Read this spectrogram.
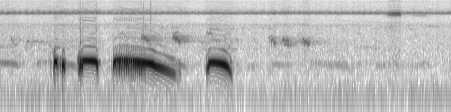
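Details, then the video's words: Spotted dove coo used as a lure for dove hunting: rapid doubled hoots, a drawn-out coo gliding downward and a crisp closing hoot. A few faint higher chirps follow, and a thin steady high whine persists. "SUARA PIKAT BURUNG TEKUKUR/DERKUKU"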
